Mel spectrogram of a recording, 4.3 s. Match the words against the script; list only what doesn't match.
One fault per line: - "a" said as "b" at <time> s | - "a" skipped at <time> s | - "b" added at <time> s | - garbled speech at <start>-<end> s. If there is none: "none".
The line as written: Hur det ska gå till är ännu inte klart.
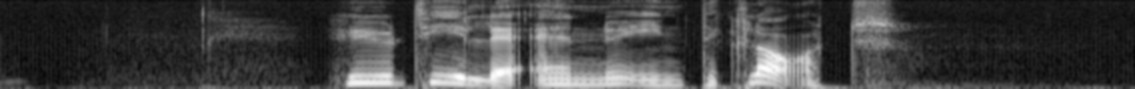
- "det ska gå" skipped at 1.5 s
